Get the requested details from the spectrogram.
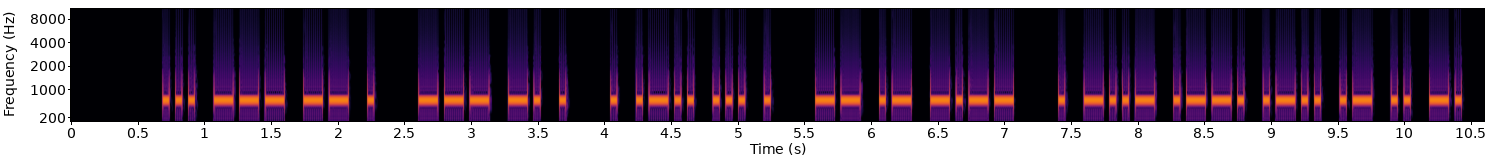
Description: Morse code, heard as a keyed tone, about 25 wpm, 700 Hz. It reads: SOME ONE ELSE MAY EXPLAIN
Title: Sentences from Top 1100 Words 25wpm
